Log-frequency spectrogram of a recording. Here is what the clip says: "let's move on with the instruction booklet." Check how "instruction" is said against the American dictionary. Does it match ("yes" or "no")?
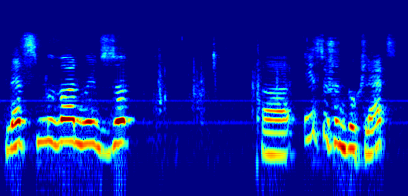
no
